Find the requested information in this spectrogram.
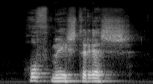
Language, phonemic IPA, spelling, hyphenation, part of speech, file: Dutch, /ˈɦɔf.meːs.təˌrɛs/, hofmeesteres, hof‧mees‧te‧res, noun, Nl-hofmeesteres.ogg
- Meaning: 1. stewardess, female attendant on a ship 2. stewardess, female flight attendant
